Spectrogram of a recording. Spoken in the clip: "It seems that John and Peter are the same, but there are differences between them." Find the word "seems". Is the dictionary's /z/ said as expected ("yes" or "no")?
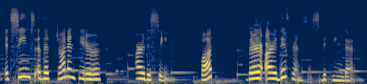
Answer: no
